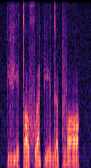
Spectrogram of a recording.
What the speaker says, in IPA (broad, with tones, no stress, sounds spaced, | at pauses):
vʲ e˩˥ t ɒ˧ χʷ a˧ pʲ e˩˧ d œ˧˩ p v ɒ˩˥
